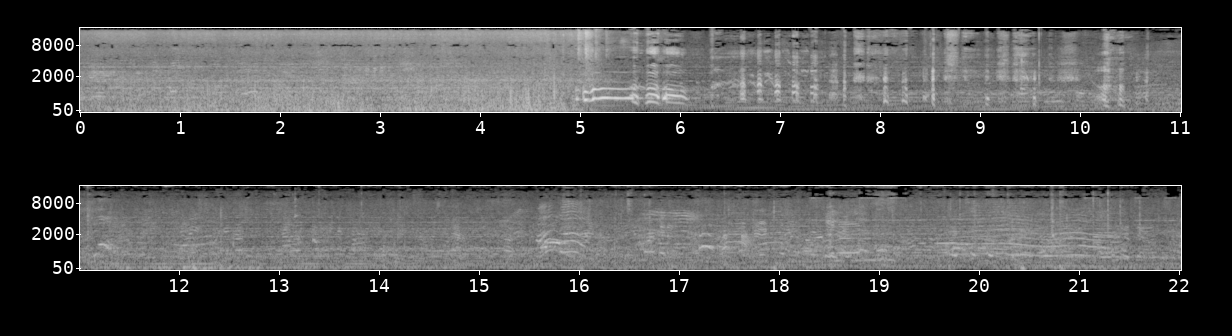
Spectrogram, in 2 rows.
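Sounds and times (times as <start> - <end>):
loud laughing shout: 5.0 - 9.4
quiet laughter: 5.1 - 10.9.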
